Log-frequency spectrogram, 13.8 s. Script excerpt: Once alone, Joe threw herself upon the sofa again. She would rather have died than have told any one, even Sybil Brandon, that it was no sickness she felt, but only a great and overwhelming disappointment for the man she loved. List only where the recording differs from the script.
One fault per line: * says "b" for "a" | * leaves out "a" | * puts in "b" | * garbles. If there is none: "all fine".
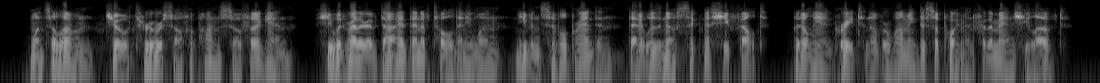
all fine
